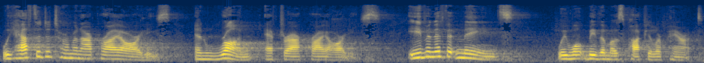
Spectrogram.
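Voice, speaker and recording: Older woman giving an earnest devotional talk. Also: deep voice. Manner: earnest, emphatic, swells and drops in loudness. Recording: long hall reverb.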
